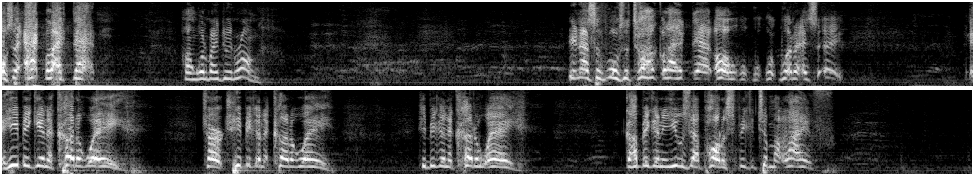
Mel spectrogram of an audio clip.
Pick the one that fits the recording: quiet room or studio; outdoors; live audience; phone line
live audience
